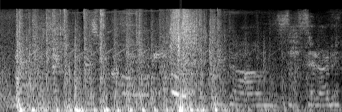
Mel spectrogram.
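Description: Gunfire crackles in rapid bursts.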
